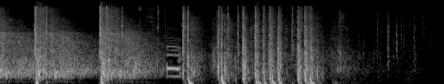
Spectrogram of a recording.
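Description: Video game gunfire set off by a trigger press, a run of sharp, loud shots, a few spaced single cracks followed by a rapid burst that trails off.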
